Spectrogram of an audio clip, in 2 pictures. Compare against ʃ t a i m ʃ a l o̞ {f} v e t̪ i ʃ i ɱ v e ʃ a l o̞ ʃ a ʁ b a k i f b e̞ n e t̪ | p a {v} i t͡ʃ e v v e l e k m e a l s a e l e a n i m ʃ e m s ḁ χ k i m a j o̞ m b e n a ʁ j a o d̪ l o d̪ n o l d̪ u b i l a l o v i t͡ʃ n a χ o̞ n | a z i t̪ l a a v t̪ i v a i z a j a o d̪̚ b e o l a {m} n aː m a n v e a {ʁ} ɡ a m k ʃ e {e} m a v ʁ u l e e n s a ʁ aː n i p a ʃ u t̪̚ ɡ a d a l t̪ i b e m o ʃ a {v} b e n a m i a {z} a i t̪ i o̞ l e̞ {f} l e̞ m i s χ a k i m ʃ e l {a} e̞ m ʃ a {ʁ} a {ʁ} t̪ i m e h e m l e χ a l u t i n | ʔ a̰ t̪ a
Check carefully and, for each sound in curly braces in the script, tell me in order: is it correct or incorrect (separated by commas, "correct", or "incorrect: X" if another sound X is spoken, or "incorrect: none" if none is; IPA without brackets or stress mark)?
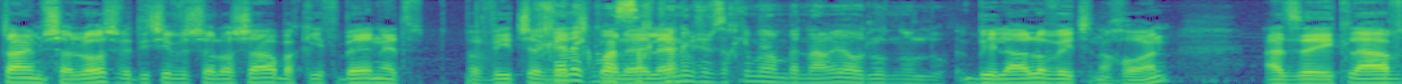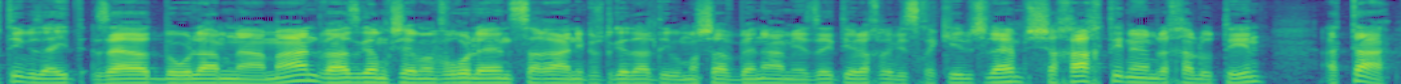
incorrect: ʃ, correct, correct, incorrect: z, correct, correct, correct, incorrect: χ, correct, incorrect: χ, incorrect: χ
